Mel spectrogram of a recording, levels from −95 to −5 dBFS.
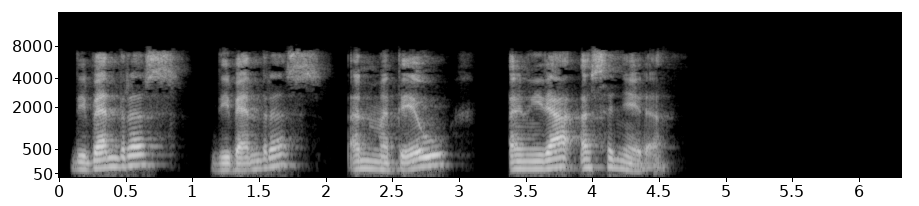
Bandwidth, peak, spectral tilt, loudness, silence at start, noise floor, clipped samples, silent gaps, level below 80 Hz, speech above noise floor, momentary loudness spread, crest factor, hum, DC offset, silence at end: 8.2 kHz; -8 dBFS; -3.5 dB/octave; -27 LUFS; 0.1 s; under -90 dBFS; under 0.1%; 1.05-1.13 s, 2.08-2.15 s, 3.17-3.37 s; -66 dBFS; over 63 dB; 11 LU; 22 dB; none; under 0.1%; 1.75 s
